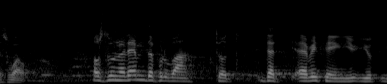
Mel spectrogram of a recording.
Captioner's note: non-english speech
